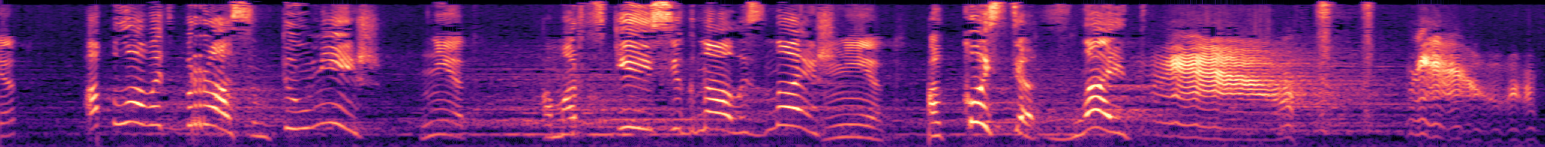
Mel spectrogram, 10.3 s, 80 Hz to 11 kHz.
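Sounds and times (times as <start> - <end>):
speech: 0.0 - 9.9
cat meowing: 7.7 - 10.2.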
